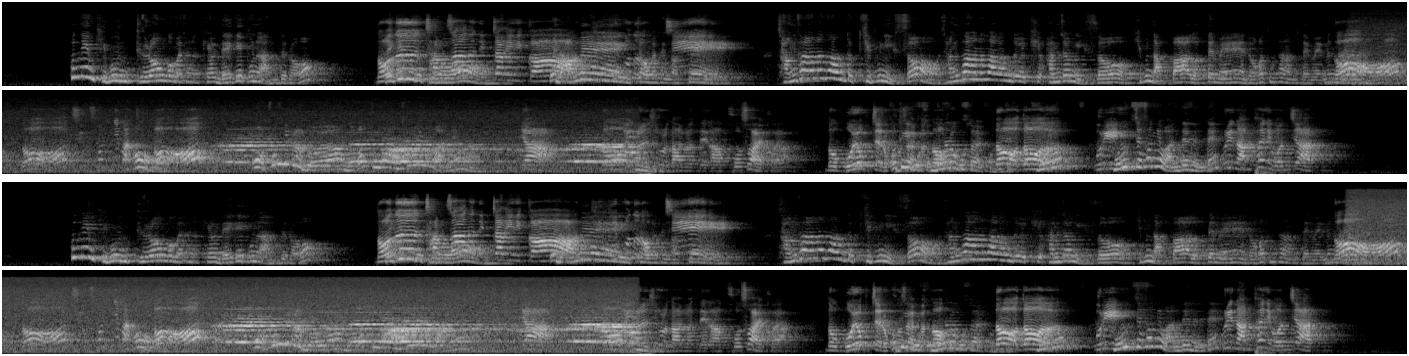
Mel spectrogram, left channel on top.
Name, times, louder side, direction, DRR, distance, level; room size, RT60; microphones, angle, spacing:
voice 1, 0.7-3.2 3.8-4.9 5.5-7.2 7.8-13.7 15.4-15.7 16.5-19.0 20.4-20.7 22.9-24.7 25.2-26.3, left 2 dB, 90° left, 1.7 m, -28 dB
voice 2, 3.7-5.8 6.3-7.2 13.3-16.1 16.9-17.1 19.2-19.6 20.0-21.9 22.3-23.5 24.0-24.6 25.0-25.2 26.2-27.2, right 2 dB, 20° right, 1.5 m, -25 dB
sound 1, 13.4-20.4, right 5 dB, 85° right, 0.7 m, -24 dB
12.0 x 5.7 x 8.3 m
head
